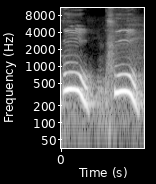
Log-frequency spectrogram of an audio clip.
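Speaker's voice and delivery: put-on teacher stretching कू, खू for kids; slow drawn syllables. Shown as a demonstration. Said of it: "same mix होके बोला जाएगा".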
